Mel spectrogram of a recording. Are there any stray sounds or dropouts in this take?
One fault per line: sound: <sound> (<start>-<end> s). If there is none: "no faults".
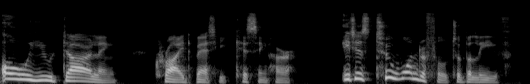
no faults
